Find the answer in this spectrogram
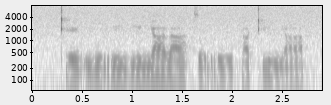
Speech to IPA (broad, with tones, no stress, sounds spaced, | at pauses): kʼ eː˨ r m u˦ r ĩ˦ ɡ͡b ĩ˦ ɲ aː˦ l aː˨ t͡s o˨ r uː˨ ɓ a˨ kʼ i˦˨ ɲ a˨˦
